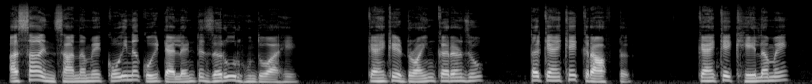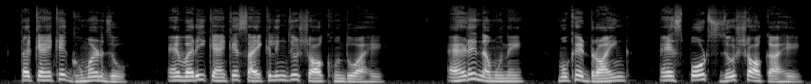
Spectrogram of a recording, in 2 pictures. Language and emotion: Sindhi, neutral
